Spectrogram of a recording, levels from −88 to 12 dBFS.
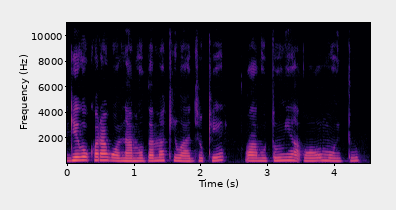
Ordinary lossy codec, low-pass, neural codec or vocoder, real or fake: none; none; autoencoder, 22.05 kHz, a latent of 192 numbers a frame, VITS, trained on one speaker; fake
